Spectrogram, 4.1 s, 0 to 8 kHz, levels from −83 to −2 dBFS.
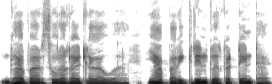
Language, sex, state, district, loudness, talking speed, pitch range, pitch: Hindi, male, Jharkhand, Palamu, -16 LUFS, 220 wpm, 130-140 Hz, 135 Hz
